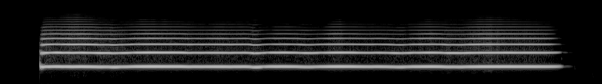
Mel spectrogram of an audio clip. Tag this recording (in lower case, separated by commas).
musical instrument, music, trumpet, brass instrument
